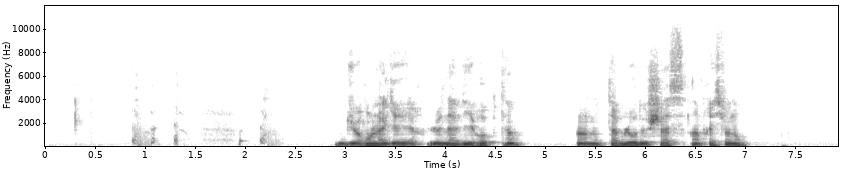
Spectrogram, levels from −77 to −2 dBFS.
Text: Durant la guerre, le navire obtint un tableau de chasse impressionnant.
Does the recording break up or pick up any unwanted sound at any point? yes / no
yes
